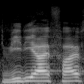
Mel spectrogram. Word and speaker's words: wdi5: sorry for those um it's uh pronounced vidi5 that's right even though it's spelled wd5 and its official npm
